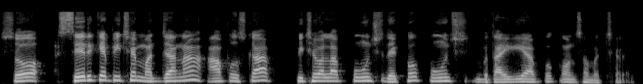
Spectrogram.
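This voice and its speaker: A man's voice: a little high, a little slow, dry recording, clean studio sound. A middle-aged man teaching a nursing exam class, quizzing students in Hindi mixed with English and answering his own questions in a coaxing tone. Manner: coaxing, quizzes students and answers himself, calls them beta.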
